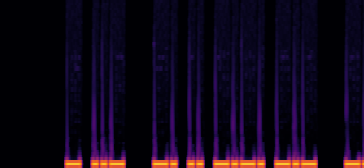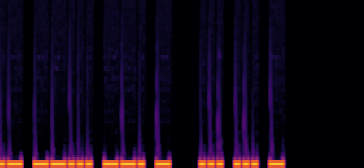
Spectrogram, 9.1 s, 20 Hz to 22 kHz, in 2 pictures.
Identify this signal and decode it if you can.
Morse code, heard as a keyed tone, about 22 wpm, 700 Hz. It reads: TU NICK K7GT SST
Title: K1USN SST QSO Practice - 22wpm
